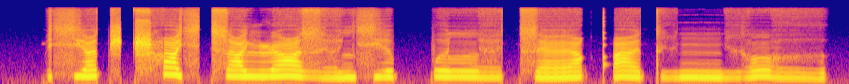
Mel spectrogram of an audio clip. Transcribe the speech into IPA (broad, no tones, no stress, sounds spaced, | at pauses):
sʲ ɑ t͡s ʈ͡ʂʰ ɑ sʲ t͡s ɑ lʲ ɭ ɑ z æ̤ lʲ sʲ ɛ pː ə lː æ̤ t͡s æ qʼ æ t i̤ nː i̤ lˠ ə̤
